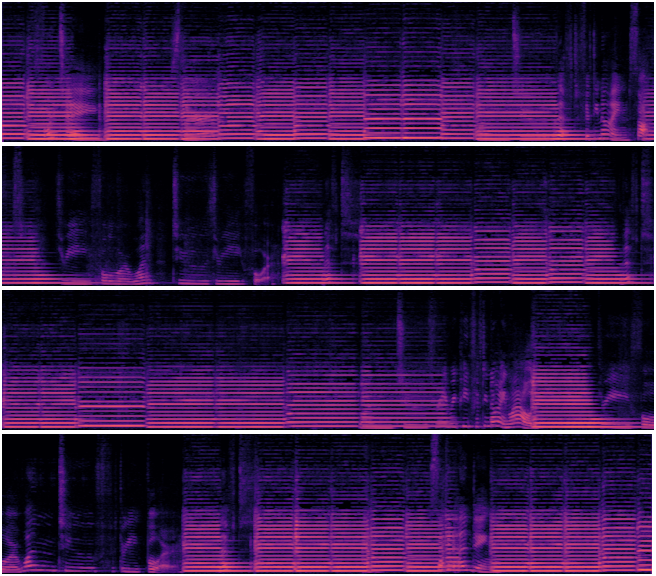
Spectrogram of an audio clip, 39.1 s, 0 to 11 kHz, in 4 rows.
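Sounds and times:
violin playing a march: 0.0s - 11.5s, 14.0s - 26.5s, 27.2s - 29.6s, 32.0s - 39.0s.

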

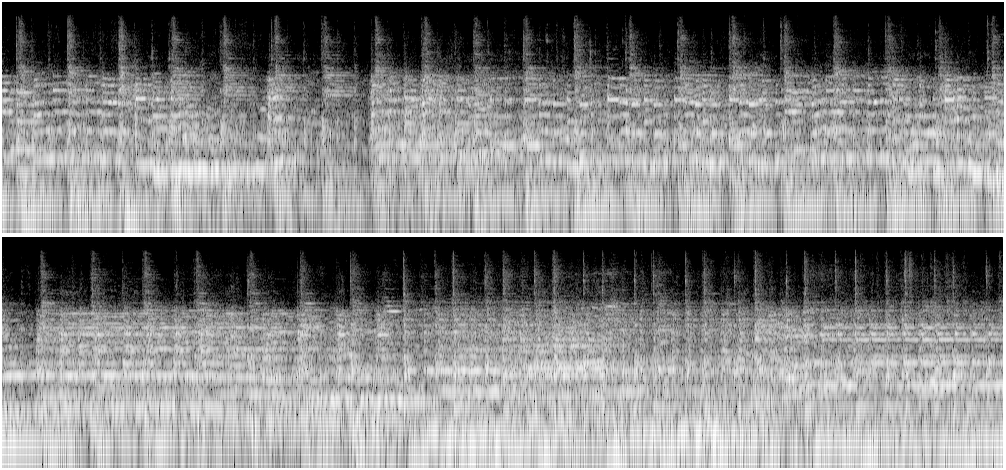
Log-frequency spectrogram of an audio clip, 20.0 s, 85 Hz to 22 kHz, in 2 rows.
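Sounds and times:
acoustic guitar: 0.0s - 20.0s
electric guitar: 0.0s - 20.0s
upright bass: 0.0s - 20.0s.

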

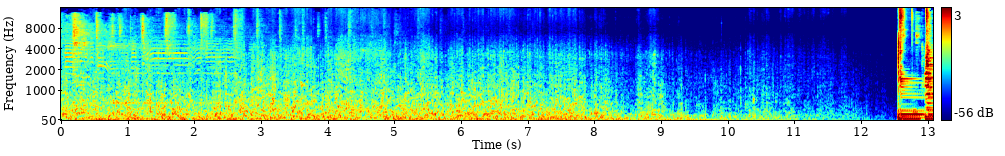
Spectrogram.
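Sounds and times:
road noise rumble: 0.0s - 9.0s
wind buffeting microphone: 0.0s - 12.5s.

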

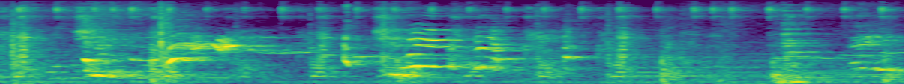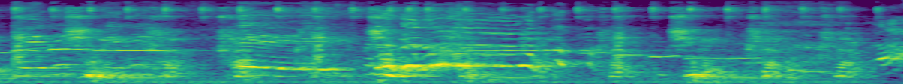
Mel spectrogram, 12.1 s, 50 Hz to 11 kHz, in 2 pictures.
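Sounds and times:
people yelping and whooping: 0.5s - 3.8s, 11.1s - 12.0s.

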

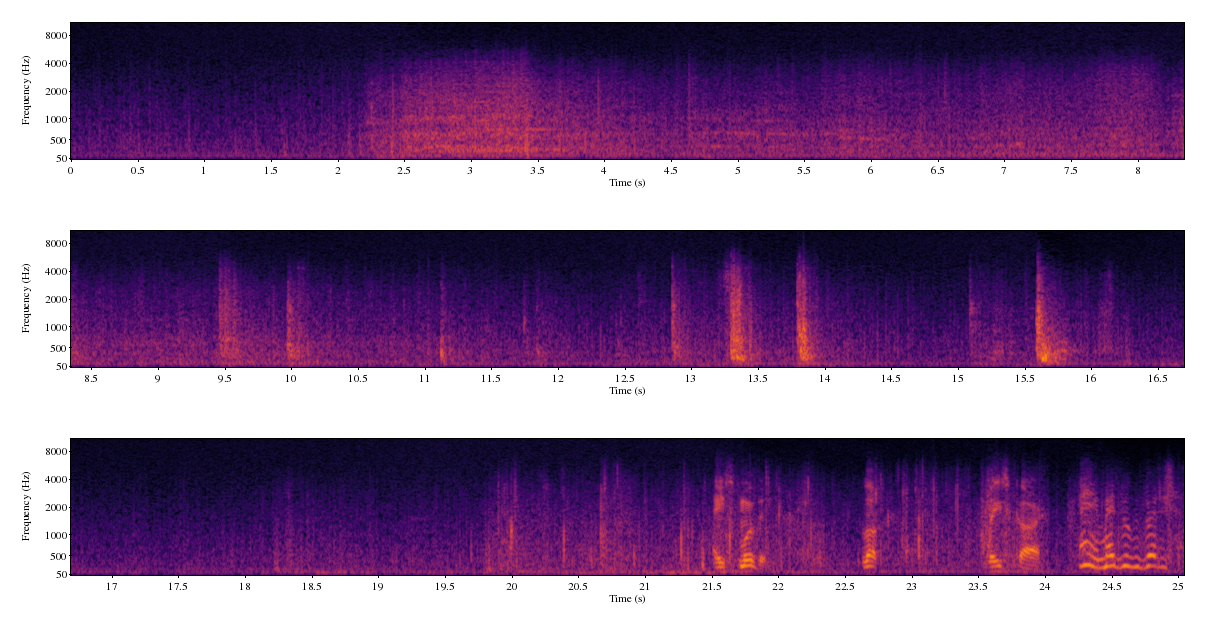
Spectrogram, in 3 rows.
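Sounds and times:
car pulling up: 2.2s - 8.4s.

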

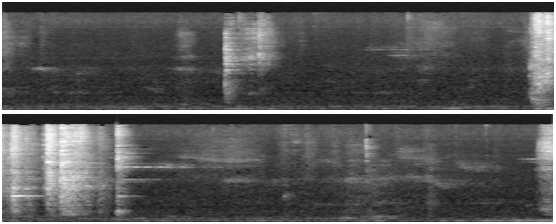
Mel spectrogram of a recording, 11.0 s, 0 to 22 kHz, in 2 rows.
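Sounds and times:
metal utensils clattering: 5.2s - 7.0s.

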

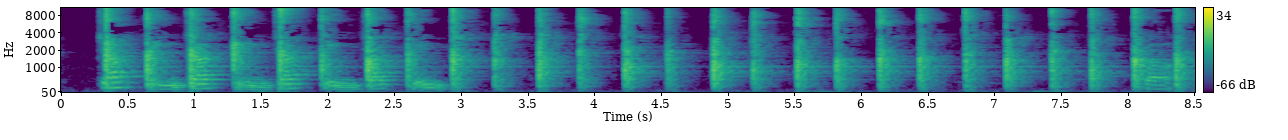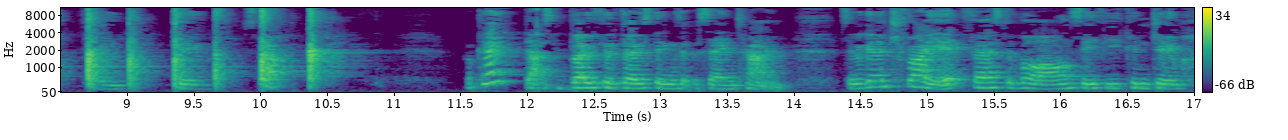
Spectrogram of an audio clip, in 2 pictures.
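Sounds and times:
hand claps: 0.3s - 10.8s.

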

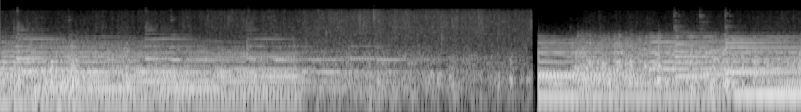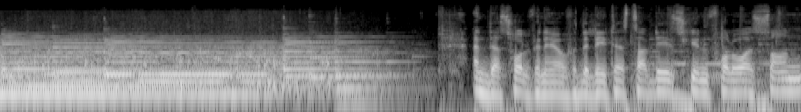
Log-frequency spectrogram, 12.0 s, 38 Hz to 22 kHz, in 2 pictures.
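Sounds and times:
background music: 0.0s - 3.1s, 4.0s - 12.0s
wash of noise: 0.0s - 8.9s.

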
